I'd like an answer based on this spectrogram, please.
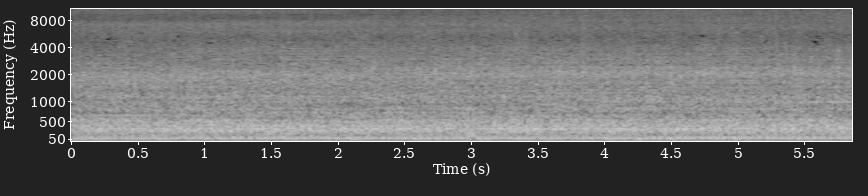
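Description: Hot tub jets running: the water pumps hum steadily under the even rush of churning water.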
